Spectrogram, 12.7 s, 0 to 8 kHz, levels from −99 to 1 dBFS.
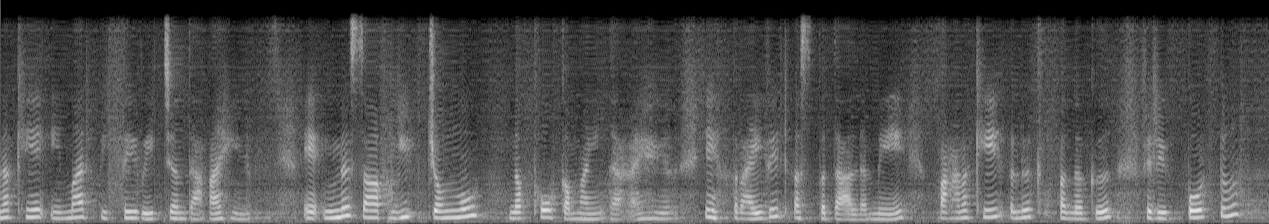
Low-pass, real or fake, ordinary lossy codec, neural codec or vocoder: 7.2 kHz; fake; none; codec, 16 kHz, 0.3 kbps, FocalCodec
